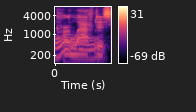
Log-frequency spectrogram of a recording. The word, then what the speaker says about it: Karlaftis: Karlaftis.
